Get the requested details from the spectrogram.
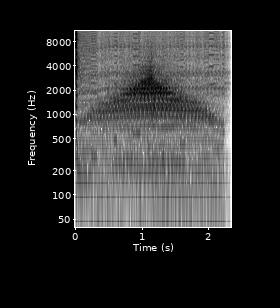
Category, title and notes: Sound effects > Other mechanisms, engines, machines
Laboratory Computer - Scan Specimen
A sound effect of a large device scanning a specimen.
